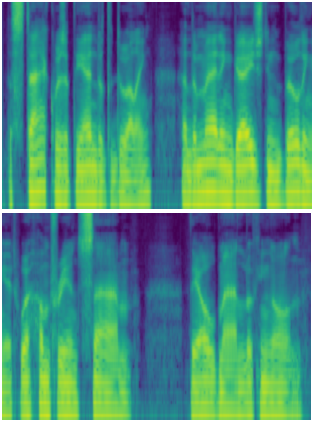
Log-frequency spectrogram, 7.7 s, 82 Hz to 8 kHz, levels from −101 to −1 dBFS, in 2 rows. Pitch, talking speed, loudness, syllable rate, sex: 95 Hz, 195 wpm, -19 LUFS, 5.0 syllables/s, male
